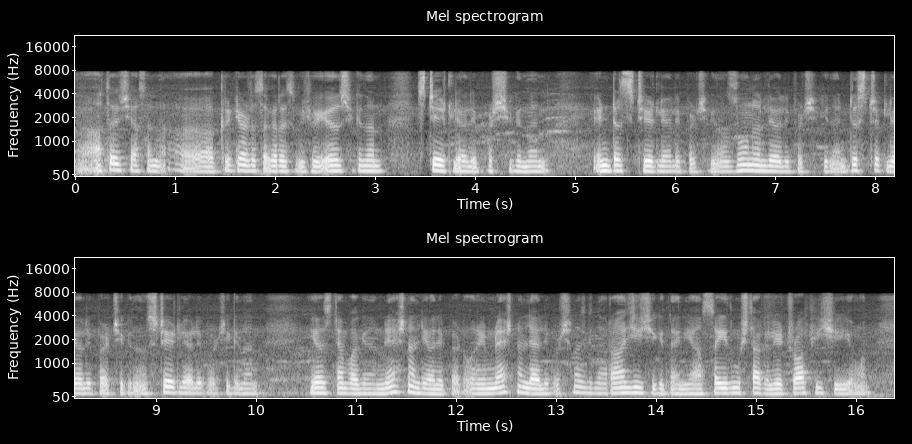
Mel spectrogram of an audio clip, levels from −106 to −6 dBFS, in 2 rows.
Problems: constant background noise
